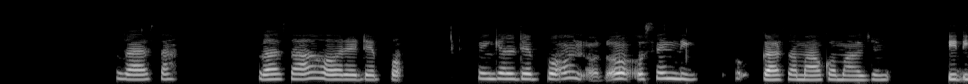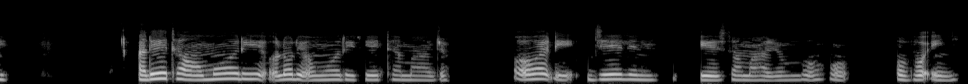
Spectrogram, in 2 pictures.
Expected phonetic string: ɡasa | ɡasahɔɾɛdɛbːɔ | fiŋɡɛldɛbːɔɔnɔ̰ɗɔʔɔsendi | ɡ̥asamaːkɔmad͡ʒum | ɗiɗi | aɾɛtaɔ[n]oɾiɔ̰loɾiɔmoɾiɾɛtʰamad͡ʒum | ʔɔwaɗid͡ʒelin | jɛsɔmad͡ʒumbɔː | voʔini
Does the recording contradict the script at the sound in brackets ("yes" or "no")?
yes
